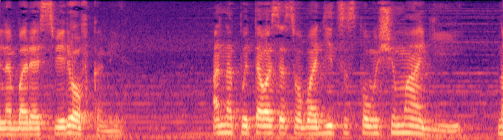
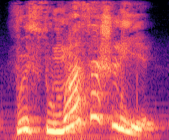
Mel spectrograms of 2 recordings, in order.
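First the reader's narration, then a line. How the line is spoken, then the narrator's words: Exclaiming. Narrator (Russian): воскликнула Твайлайт, извиваясь, пока ее несли вверх ногами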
